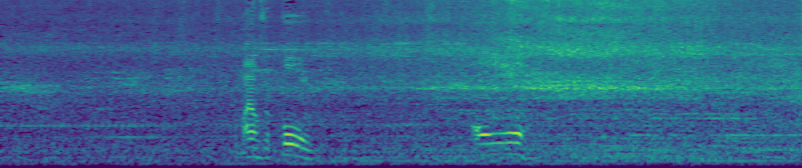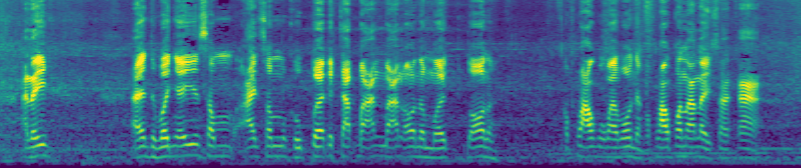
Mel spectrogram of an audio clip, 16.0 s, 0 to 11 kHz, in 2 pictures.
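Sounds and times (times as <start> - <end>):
distant traffic: 0.0 - 16.0
man speaking: 2.3 - 3.2, 4.6 - 5.4, 8.2 - 8.6, 9.3 - 15.7.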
